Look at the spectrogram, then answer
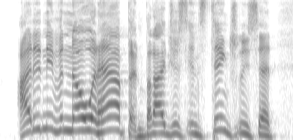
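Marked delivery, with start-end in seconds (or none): none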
